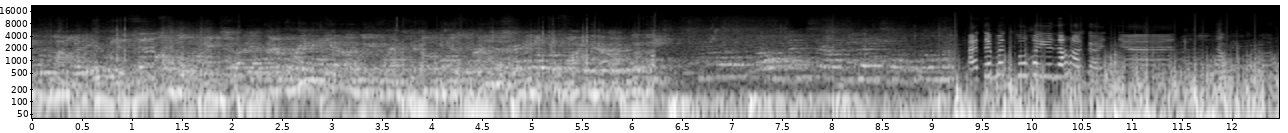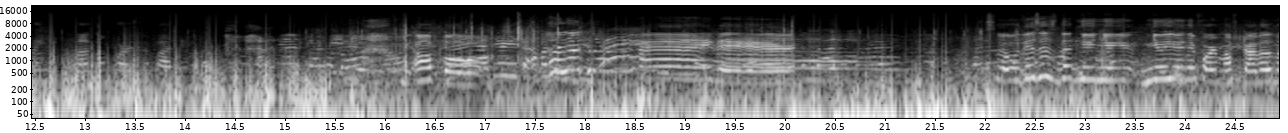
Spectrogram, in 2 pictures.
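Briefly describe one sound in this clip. Young women chatter and laugh close by.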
